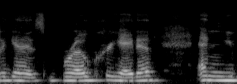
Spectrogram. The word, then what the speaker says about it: Braud: is a very common way that my name pronounced so it's like the b r UD D yes translates as bro okay so it's French French cinjun and so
